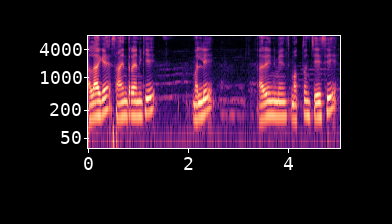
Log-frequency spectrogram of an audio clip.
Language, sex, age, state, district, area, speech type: Telugu, male, 18-30, Andhra Pradesh, Bapatla, rural, spontaneous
